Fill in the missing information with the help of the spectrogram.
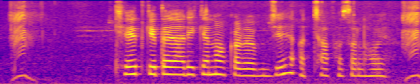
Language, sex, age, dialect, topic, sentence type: Maithili, female, 51-55, Bajjika, agriculture, question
